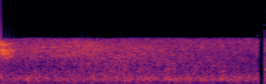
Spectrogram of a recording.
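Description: Steady cabin noise inside a Honda car, with the engine at idle, picked up by a phone microphone as an even hiss. It drops out abruptly just before the end.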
